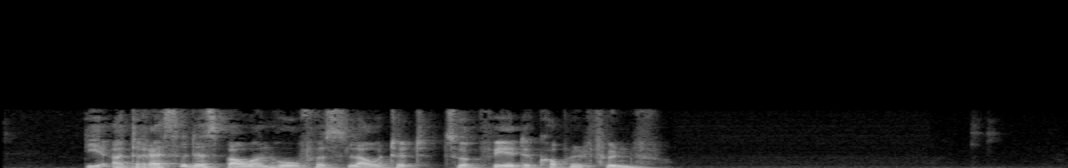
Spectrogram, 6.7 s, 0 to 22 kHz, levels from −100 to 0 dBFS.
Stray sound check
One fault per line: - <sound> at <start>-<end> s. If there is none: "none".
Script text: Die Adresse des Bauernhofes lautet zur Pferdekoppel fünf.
none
